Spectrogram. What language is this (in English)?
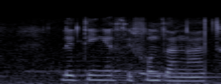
Swati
